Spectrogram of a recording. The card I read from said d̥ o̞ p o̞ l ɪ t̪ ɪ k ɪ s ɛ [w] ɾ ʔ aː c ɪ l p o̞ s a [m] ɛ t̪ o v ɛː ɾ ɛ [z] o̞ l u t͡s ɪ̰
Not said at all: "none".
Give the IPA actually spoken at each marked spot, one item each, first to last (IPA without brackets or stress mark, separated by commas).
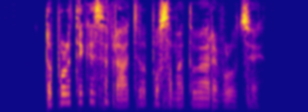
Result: v, m, v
